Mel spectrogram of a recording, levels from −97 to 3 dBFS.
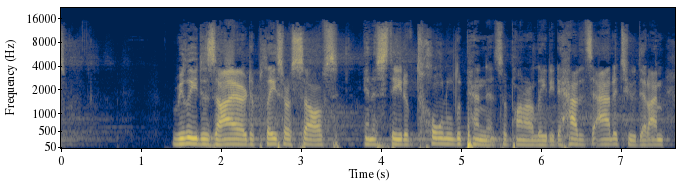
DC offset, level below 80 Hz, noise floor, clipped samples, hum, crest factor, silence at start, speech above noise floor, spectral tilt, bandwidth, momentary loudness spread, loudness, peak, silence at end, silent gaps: under 0.1%; -44 dBFS; -74 dBFS; under 0.1%; none; 18 dB; 0 s; 53 dB; -4 dB/octave; 15 kHz; 11 LU; -21 LUFS; -4 dBFS; 0.1 s; none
